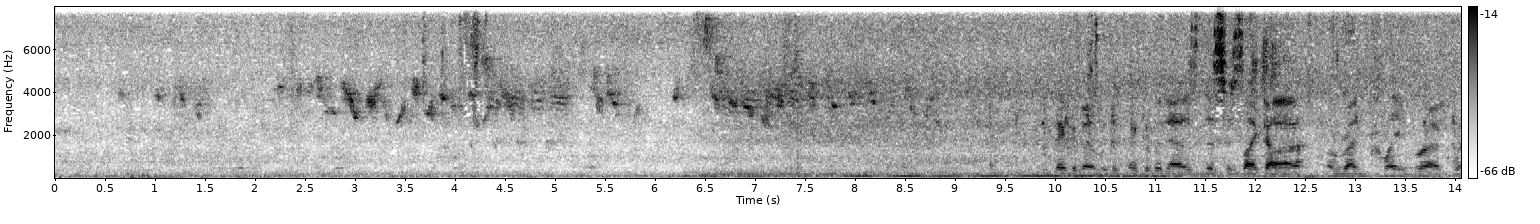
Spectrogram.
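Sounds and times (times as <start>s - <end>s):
faint bird chirps: 0.0s - 9.0s.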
